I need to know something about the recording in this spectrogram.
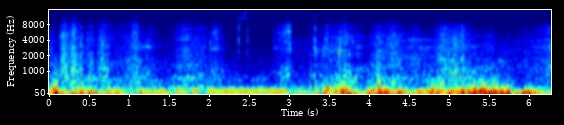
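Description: Clothing rustling and ice-fishing gear being handled, with scattered clicks and knocks as a sonar transducer pole mount is set into a freshly chiseled ice hole. A faint low hum comes and goes twice.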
